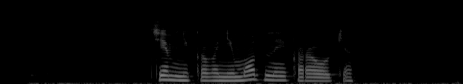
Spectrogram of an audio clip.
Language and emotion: Russian, neutral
